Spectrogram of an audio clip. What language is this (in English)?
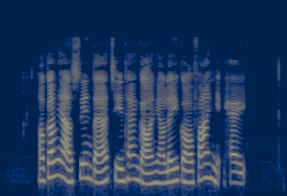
Cantonese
